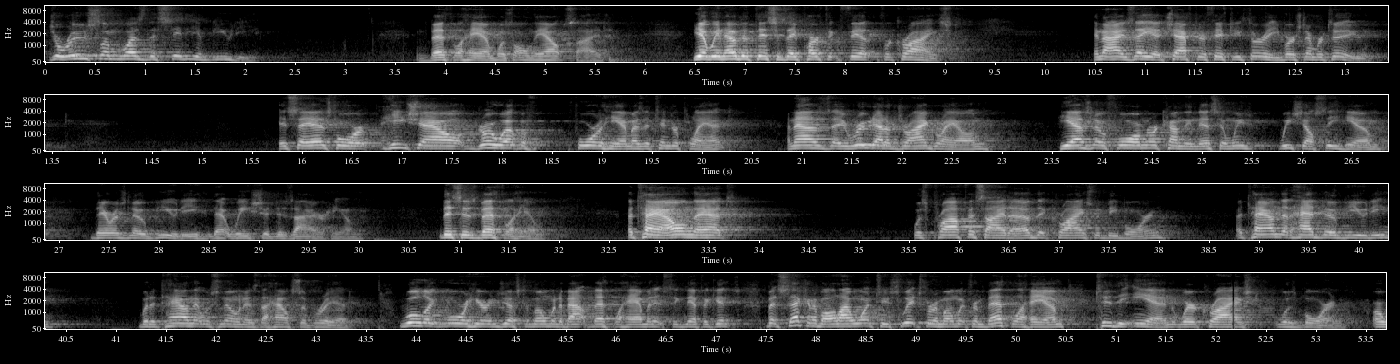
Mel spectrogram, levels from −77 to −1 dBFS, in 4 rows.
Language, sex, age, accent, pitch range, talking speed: English, male, 50-69, American, 130-170 Hz, 155 wpm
